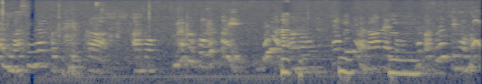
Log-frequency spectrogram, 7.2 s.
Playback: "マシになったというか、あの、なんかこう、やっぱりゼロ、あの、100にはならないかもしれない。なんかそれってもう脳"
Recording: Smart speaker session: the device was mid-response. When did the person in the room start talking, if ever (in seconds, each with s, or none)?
4.2 s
